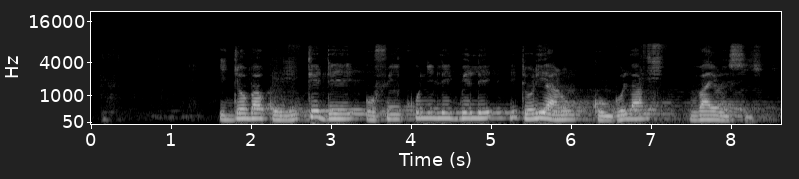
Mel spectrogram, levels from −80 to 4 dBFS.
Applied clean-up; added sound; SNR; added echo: neural separator model SepFormer DNS4.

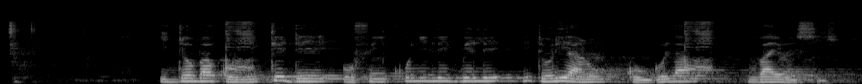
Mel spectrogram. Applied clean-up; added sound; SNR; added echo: none; Fart; 14 dB; reverberation time 1.3 s.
